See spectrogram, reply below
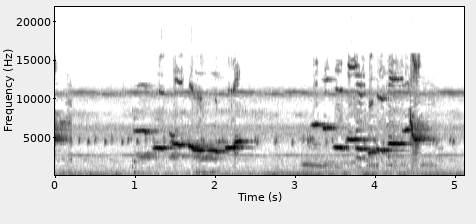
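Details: Orange-breasted, white-bellied flycatcher adults feeding their chicks at the nest in Thailand; high thin twittering and squeaky chirps in bursts, with a steady faint high tone in the background.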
